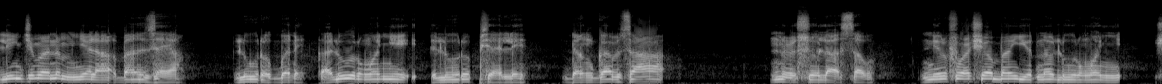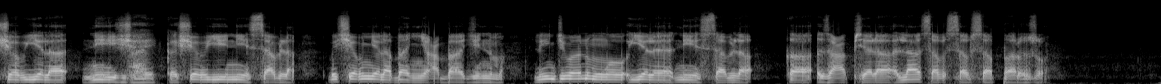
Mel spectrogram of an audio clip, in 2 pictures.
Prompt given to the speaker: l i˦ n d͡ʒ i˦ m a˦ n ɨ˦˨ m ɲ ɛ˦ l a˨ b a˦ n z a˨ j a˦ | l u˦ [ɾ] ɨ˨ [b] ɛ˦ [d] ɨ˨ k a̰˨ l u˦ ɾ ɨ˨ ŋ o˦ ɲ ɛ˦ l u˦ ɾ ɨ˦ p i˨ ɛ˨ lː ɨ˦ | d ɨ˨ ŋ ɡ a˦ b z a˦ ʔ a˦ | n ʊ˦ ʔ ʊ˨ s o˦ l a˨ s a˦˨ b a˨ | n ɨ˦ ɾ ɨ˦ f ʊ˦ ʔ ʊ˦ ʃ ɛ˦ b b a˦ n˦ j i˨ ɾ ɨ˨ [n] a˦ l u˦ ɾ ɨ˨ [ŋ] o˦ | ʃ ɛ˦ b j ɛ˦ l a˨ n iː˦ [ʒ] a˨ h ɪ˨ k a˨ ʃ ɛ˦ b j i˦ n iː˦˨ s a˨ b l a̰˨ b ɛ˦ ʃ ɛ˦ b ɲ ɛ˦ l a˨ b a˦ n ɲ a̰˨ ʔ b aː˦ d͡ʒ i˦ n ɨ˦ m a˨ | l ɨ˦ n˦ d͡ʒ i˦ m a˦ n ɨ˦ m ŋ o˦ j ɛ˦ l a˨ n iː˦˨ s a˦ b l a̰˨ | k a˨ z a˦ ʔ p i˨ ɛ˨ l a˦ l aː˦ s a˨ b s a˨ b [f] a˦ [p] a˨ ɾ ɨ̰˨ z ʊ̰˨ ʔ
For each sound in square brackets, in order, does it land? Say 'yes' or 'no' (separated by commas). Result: yes, no, no, yes, yes, yes, no, yes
